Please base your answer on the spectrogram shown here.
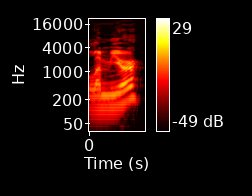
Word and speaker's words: LeMieux: It's called Lemure. Hey, hi Sean. Did I mess it up or is it correct? Lemie.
